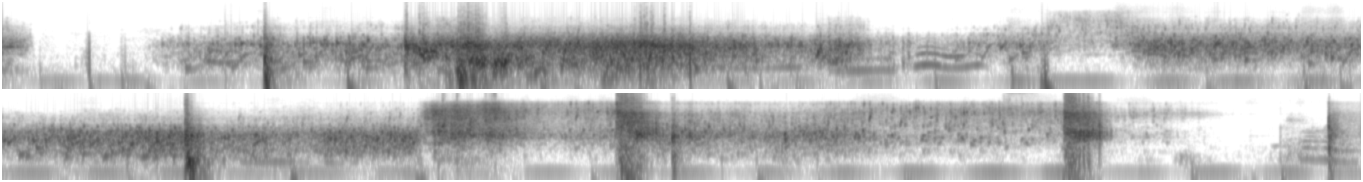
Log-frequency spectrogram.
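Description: Water splashes and flows steadily.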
